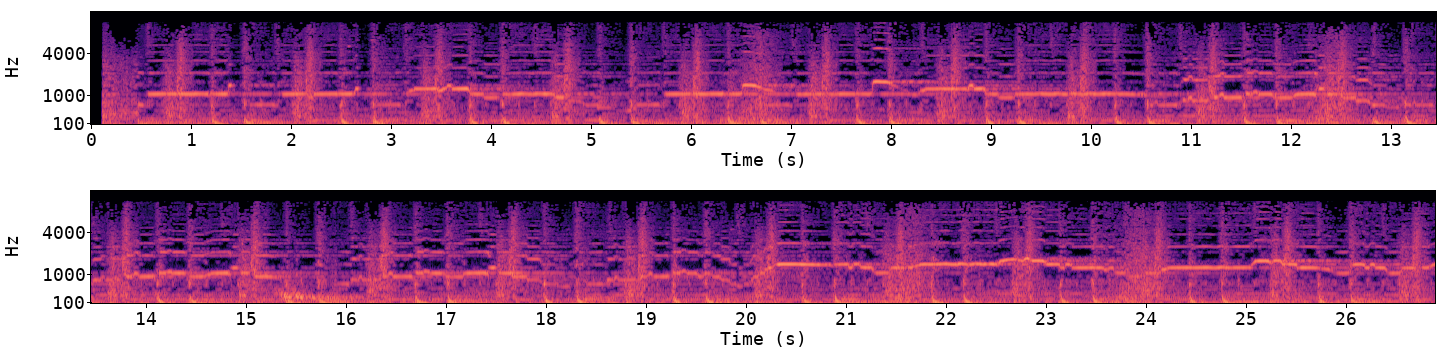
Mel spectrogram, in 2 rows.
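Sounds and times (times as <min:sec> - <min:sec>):
serial flute background music: 0:00.1 - 0:26.8.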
